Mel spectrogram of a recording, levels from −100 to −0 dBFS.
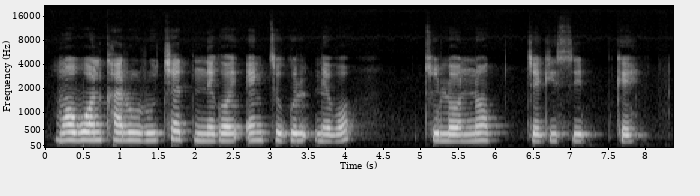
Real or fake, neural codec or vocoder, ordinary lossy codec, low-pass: real; none; none; 19.8 kHz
